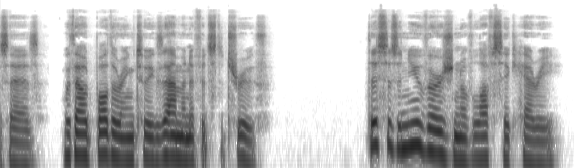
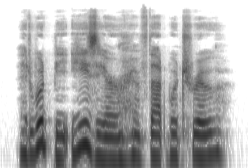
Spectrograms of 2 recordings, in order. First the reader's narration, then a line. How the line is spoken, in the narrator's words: Draco sighs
